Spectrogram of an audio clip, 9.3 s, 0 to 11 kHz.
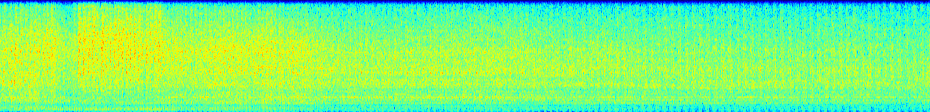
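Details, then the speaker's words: Brand-new 1979 Norlett lawnmower, never fuelled or started in 46 years, first start: steady, even putter with a light rattle from fins underneath; engine runs healthy. "That noise is just the the weird little fins down under here. All right, it runs."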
